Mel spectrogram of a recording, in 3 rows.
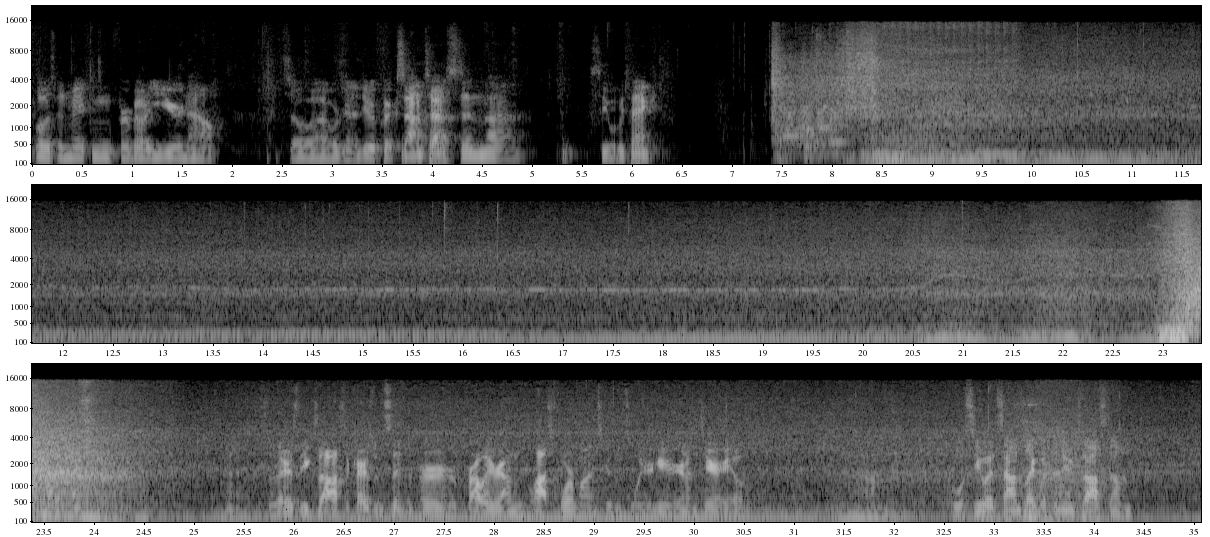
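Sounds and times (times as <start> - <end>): car engine starting and idling: 7.4 - 35.0
engine revving: 7.4 - 35.0.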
